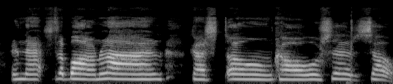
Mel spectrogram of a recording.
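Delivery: high, loud wrestler promo voice; mock Stone Cold catchphrase; Stone Cold impression.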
